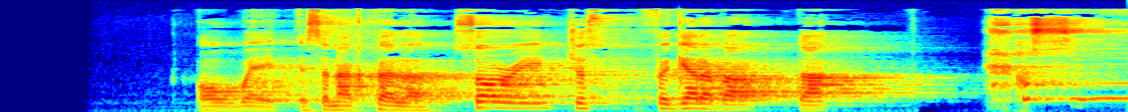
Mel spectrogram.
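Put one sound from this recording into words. A man sings into a microphone, close up and expressive.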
